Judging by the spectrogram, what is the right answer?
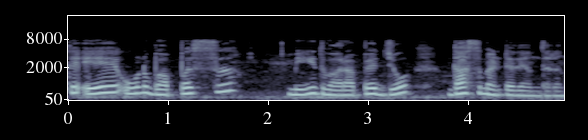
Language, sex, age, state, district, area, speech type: Dogri, female, 18-30, Jammu and Kashmir, Udhampur, rural, spontaneous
